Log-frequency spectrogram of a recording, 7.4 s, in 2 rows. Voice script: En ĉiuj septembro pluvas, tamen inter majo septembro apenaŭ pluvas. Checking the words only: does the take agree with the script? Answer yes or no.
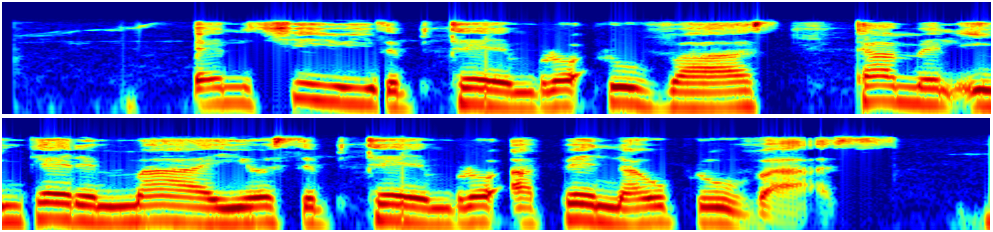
yes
